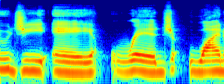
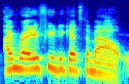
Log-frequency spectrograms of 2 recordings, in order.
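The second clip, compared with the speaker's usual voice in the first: rushed repeat; much faster than usual. Real, not acted. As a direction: rattle it off quickly under breath. Eager host repeats line.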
